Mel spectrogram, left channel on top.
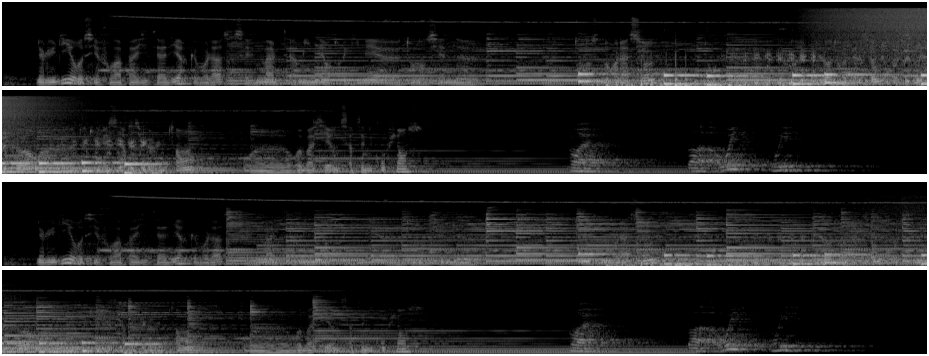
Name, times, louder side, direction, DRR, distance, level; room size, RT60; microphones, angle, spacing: voice 1, 0.3-4.8 5.4-6.6 7.0-11.2 11.7-13.4, left 1 dB, 25° left, 11 dB, 0.7 m, -39 dB
sound 1, 0.9-13.1, right 2 dB, 30° right, 2.3 m, -51 dB
sound 2, 2.2-16.2, right 2 dB, 65° right, 0.6 m, -38 dB
sound 3, 5.8-10.9, left 6 dB, 80° left, 0.4 m, -29 dB
voice 2, 16.1-17.2, equal, ahead, -5 dB, 1.9 m, -41 dB
17.5 x 8.2 x 7.3 m, 1.4 s
head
